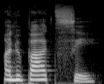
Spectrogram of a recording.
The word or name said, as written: अनुपात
